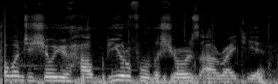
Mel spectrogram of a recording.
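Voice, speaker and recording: Higher-pitched male vlogger in loud ambient noise. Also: brisk. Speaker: travel vlogger. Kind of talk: casual on-location vlog talk. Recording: noisy location sound, traffic ambience.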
